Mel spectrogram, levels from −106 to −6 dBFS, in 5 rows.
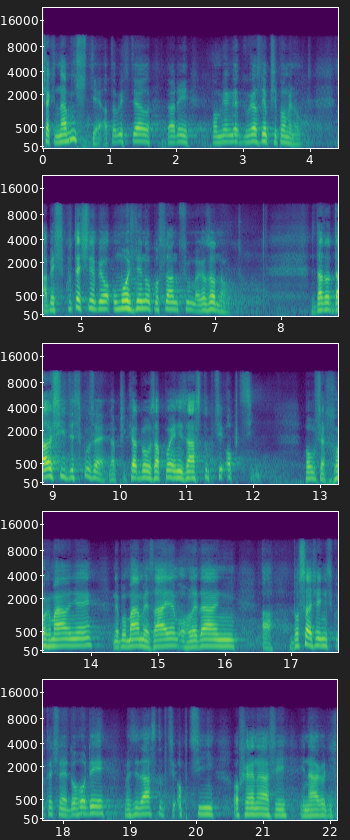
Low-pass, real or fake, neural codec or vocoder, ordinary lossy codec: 10.8 kHz; fake; codec, 24 kHz, 0.9 kbps, DualCodec; MP3, 64 kbps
